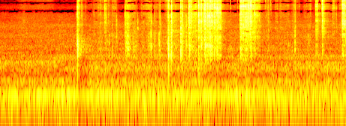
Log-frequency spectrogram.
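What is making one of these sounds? A small loudspeaker crackles and clicks as a metal tip pokes it.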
